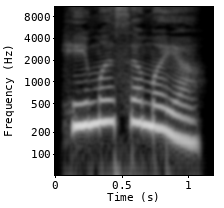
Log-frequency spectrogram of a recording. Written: ಹಿಮಸಮಯ

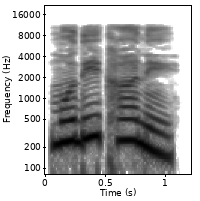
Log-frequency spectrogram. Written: ಮೋದೀಖಾನೆ

